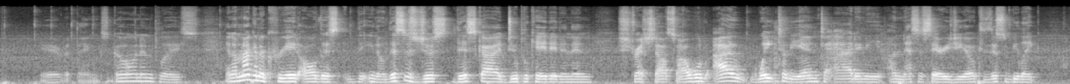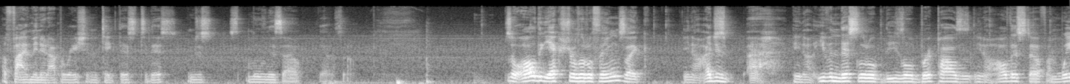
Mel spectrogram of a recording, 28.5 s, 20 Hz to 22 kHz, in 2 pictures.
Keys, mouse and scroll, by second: 0.1 alt+middle click, 0.7 middle click, 1.2 middle click, 2.5 middle click, 2.9 middle click, 4.7 middle click, 8.9 middle click, 10.0 middle click, 12.4 middle click, 13.1 middle click, 20.7 middle click, 21.6 middle click, 22.0 middle click, 23.0 middle click, 26.0 middle click, 27.3 middle click, 28.0 middle click.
